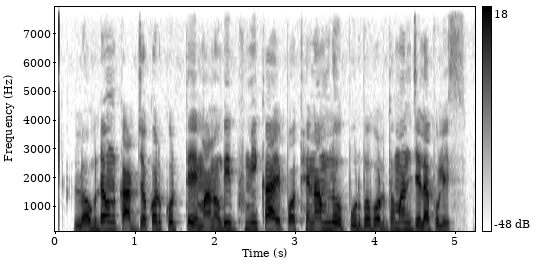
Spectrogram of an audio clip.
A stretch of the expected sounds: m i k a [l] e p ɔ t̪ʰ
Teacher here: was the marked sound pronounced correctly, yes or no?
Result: no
